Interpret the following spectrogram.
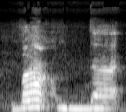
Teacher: ain bersifat isti'la di huruf tebal dan di tengah kerongkong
